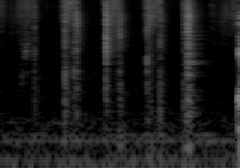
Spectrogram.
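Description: Tarot cards being shuffled: a handful of quiet, short card flicks.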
